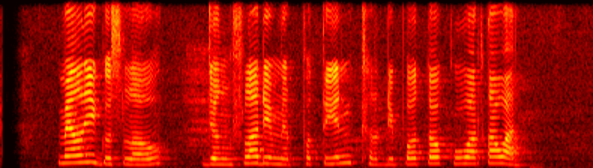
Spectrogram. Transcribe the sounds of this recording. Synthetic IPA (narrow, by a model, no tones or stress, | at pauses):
mɛliɡuslɔw | d͡ʒɨŋfladimirput̪inkʰɨrdipɔt̪ɔkuwart̪awan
